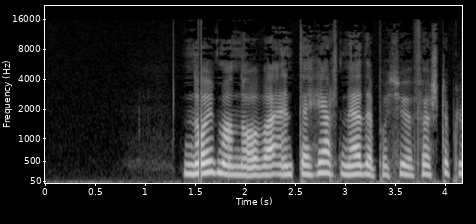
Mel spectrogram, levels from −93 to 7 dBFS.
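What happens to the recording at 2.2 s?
Nothing goes wrong at 2.2 s; the speech plays through that moment intact, with no dropout, click or distortion.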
